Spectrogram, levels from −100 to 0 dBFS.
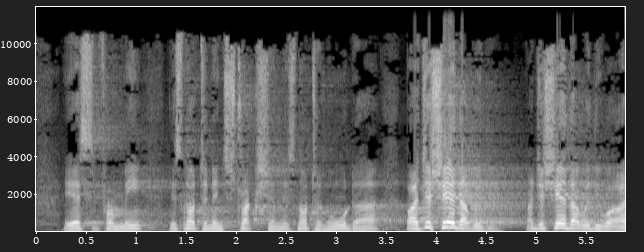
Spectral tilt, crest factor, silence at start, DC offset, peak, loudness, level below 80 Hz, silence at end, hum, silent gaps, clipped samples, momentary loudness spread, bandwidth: -4.5 dB/octave; 16 dB; 0.3 s; under 0.1%; 0 dBFS; -15 LUFS; -52 dBFS; 0 s; none; none; 0.3%; 14 LU; 12 kHz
